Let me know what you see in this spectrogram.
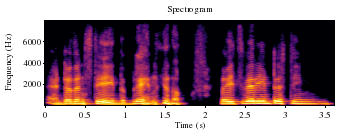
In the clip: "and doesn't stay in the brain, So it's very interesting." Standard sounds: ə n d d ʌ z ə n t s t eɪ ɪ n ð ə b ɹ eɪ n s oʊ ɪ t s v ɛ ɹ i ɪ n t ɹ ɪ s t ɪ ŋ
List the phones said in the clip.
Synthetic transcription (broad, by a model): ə n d d ʌ z ə n t s t eɪ ɪ n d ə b l eɪ n s oʊ ɪ t s v ɛ ɹ i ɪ n t ɹ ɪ s t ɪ ŋ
